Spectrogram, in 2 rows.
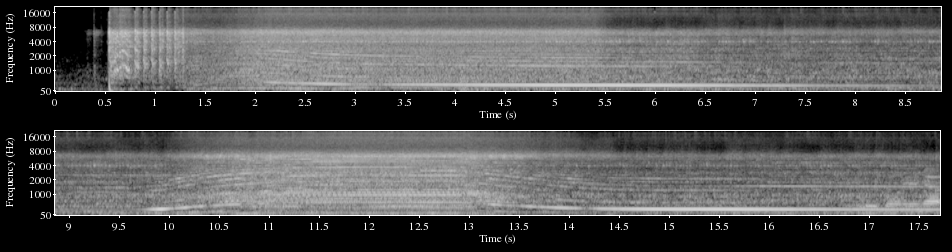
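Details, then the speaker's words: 2000 Lexus RX300 at idle after start-up: a loud electrical whine that climbs in pitch with a rev blip, from the alternator with burned, heat-soaked windings; belt removal is suggested to confirm. "I got the 2000 rx 300 back this time just making a strange noise and it's coming from the alternator making like a frequency type noise"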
